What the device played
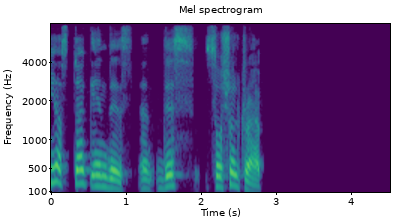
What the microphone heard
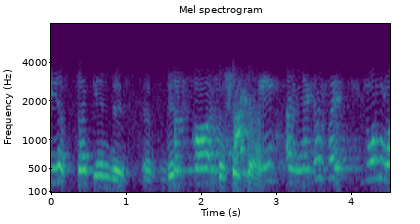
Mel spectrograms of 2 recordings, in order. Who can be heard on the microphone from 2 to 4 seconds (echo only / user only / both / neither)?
both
